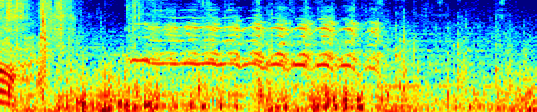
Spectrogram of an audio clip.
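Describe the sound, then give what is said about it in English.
A horse whinnies in a long, wavering high cry over the steady clip-clop of hooves, suggesting a horse-drawn carriage with a sturdy black stallion riding alongside, the hoofbeats continuing after the neigh fades. “Princess Ripley traveled by horse-drawn carriage with the gallant Sir Cyborg riding alongside them on his sturdy black stallion”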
